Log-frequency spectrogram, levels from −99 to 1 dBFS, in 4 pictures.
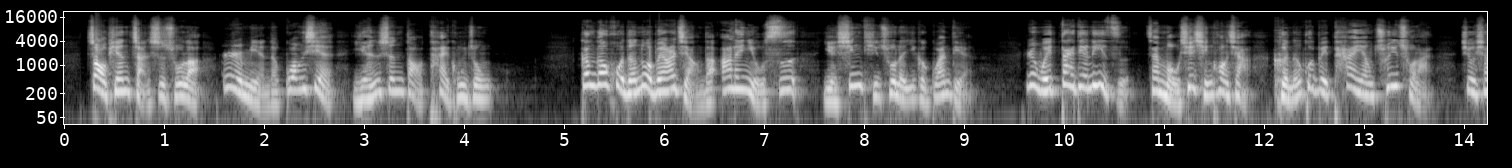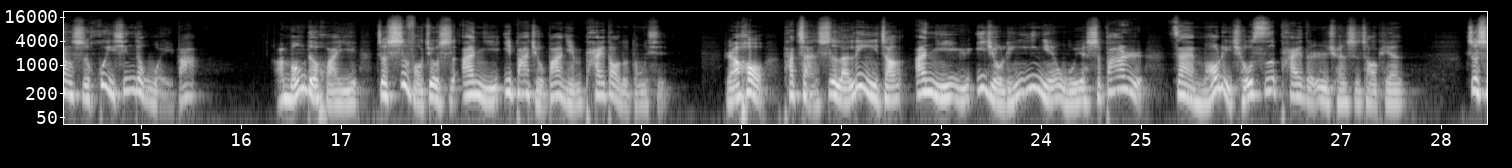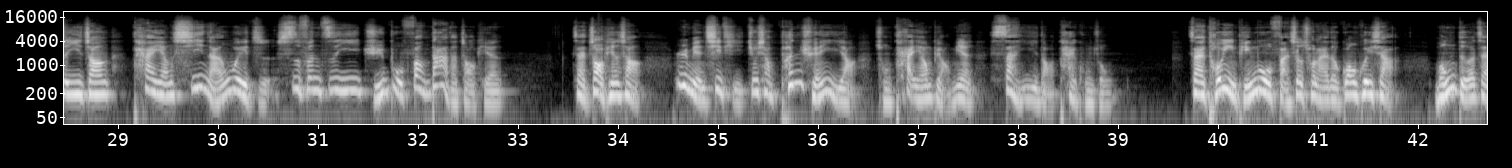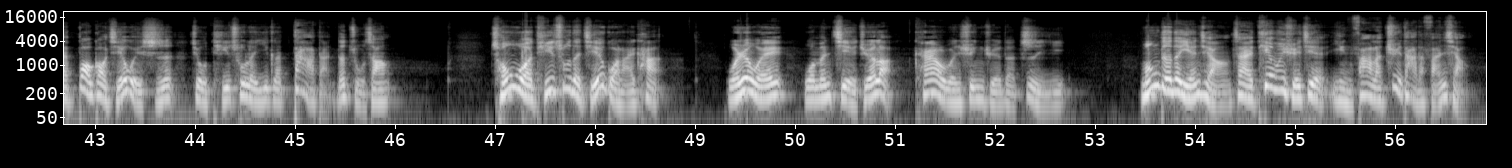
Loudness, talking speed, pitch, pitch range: -17 LUFS, 245 characters per minute, 175 Hz, 135-225 Hz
